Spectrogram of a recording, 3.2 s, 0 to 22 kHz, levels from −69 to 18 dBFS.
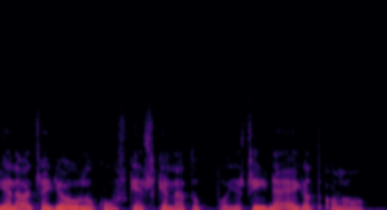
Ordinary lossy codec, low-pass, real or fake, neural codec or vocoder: none; 19.8 kHz; real; none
